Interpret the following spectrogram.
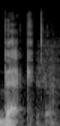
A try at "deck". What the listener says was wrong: Why'd you say deck with like so much ick in it? Like you said Dick.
